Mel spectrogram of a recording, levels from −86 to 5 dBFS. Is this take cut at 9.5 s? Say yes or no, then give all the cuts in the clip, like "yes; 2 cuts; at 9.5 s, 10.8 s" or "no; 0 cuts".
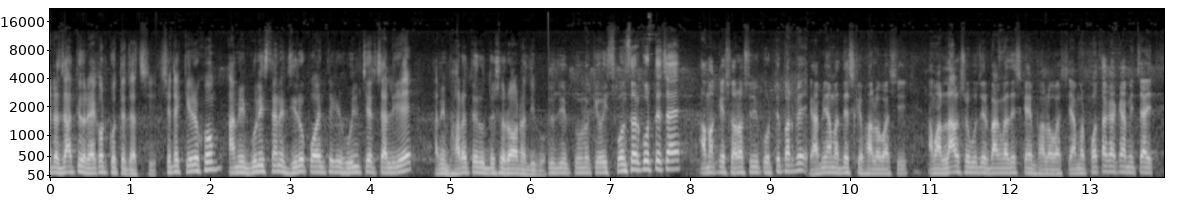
yes; 2 cuts; at 6.2 s, 9.5 s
